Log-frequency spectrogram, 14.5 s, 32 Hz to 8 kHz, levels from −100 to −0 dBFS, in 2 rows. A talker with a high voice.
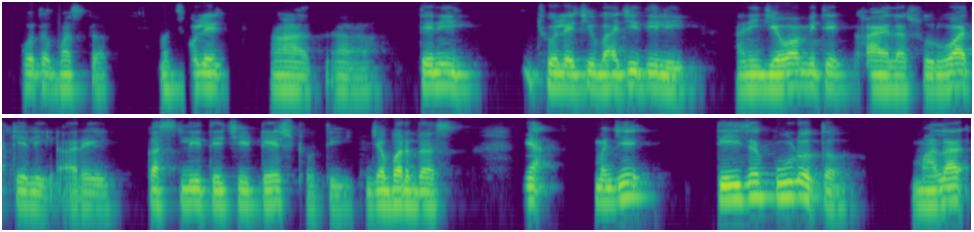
No: low, 115 Hz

